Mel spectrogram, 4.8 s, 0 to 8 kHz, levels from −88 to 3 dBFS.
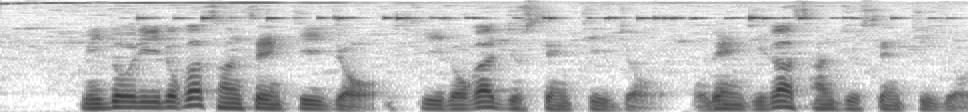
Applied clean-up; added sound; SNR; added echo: classical method log-MMSE.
